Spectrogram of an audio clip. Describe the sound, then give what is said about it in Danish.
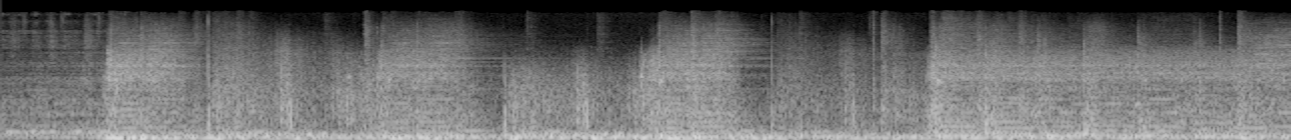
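Heavy gunfire rages continuously among trees, with loud shots and booming bursts piling over one another in a dense, chaotic barrage, with no pauses and no voices. “Et skud brager ind gennem træerne.”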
